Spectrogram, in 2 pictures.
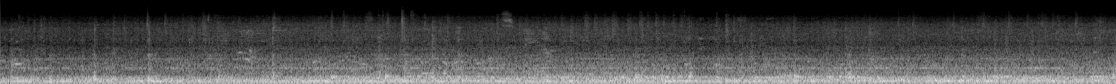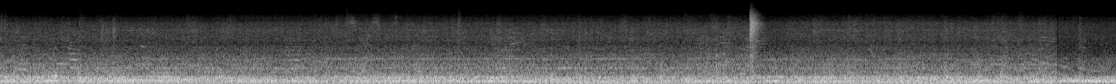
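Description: A theme park ride vehicle at Parc Bagatelle rumbles steadily on its track as it runs into a tunnel, a loud continuous clattering roar that carries on throughout, with a faint squeal near the end.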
